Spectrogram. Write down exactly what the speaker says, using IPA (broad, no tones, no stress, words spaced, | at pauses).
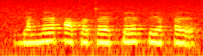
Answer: ɡaŋœ ħitˤiʈœ k͡pœ k͡pøħœ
